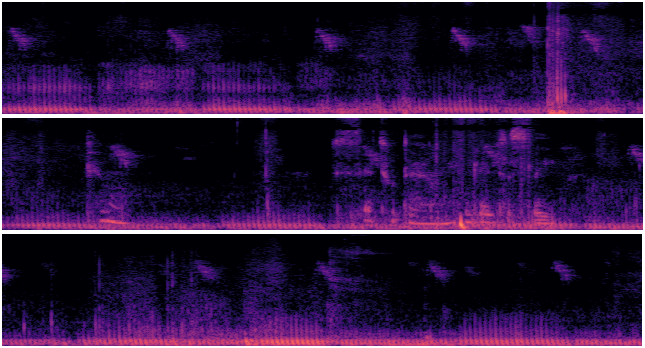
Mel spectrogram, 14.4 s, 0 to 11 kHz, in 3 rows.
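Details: Purring of Eric, an 11-year-old semi long-haired domestic tabby in the UK who loves attention, as he is stroked; continuous low pulsing rumble swelling and fading with breaths, with a person talking softly and handling noises.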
